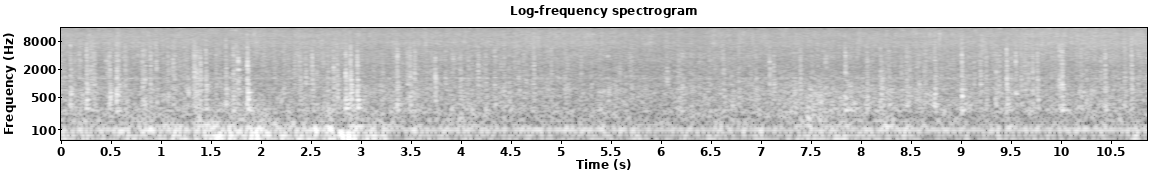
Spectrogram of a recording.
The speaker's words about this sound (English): Your body becomes more relaxed with each raindrop that you hear.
